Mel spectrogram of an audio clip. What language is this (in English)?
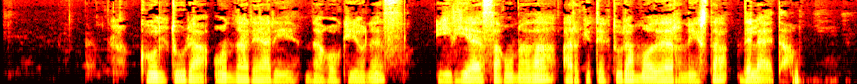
Basque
